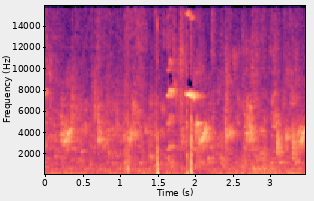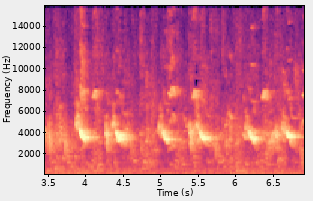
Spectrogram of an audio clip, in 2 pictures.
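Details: Male painted bunting, moult complete: a couple of clicks and faint notes early, then a row of high bright chirps spaced about half a second apart, over a low hum.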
